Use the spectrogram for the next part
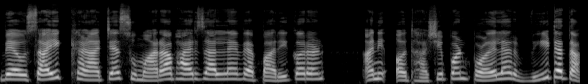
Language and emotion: Goan Konkani, disgusted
